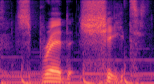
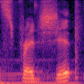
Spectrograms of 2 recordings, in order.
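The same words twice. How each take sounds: First: The last syllable sounds like "sheet" with a long vowel. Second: The last syllable sounds like "shit" with a short vowel. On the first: The speaker calls it right. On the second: The speaker calls it wrong. "not spreadsheet. Let's try not to spread too much shit today"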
